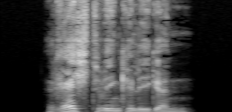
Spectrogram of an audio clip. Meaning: inflection of rechtwinkelig: 1. strong genitive masculine/neuter singular 2. weak/mixed genitive/dative all-gender singular 3. strong/weak/mixed accusative masculine singular 4. strong dative plural
- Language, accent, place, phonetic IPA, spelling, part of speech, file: German, Germany, Berlin, [ˈʁɛçtˌvɪŋkəlɪɡn̩], rechtwinkeligen, adjective, De-rechtwinkeligen.ogg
